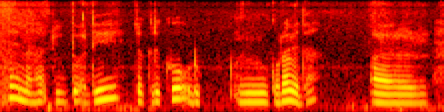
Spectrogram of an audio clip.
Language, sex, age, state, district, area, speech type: Santali, female, 18-30, West Bengal, Purulia, rural, spontaneous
